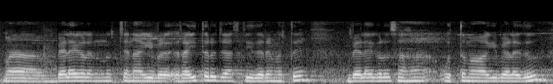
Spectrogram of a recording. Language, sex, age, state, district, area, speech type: Kannada, male, 18-30, Karnataka, Chamarajanagar, urban, spontaneous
